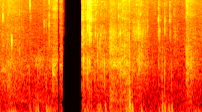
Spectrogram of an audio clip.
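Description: Faint room tone with a few soft low thuds, and a brief total dropout of the audio about two-thirds of a second in.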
